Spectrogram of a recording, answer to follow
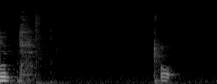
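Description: A few quiet computer keyboard keystrokes as a short line of text is typed. They come between the tail of a spoken word at the start and a brief voiced syllable near the end.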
